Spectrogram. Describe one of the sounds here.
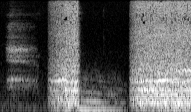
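A racing car engine roars loudly.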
